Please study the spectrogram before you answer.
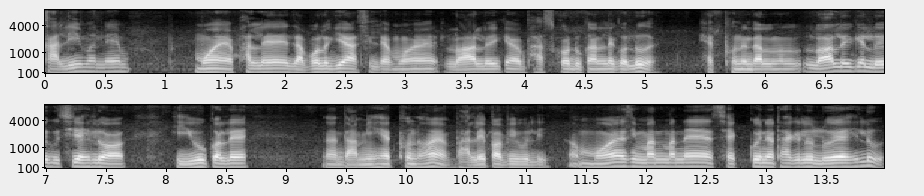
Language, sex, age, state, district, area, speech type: Assamese, male, 18-30, Assam, Dibrugarh, rural, spontaneous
